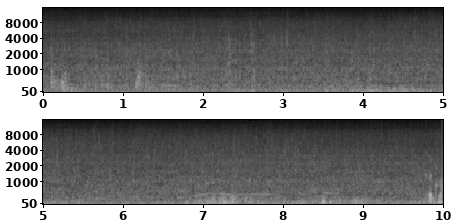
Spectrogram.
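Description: Water running steadily over an infinity pool's overflow edge: a continuous, even rushing.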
